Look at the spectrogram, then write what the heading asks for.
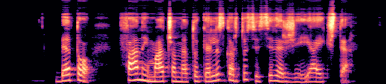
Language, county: Lithuanian, Šiauliai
